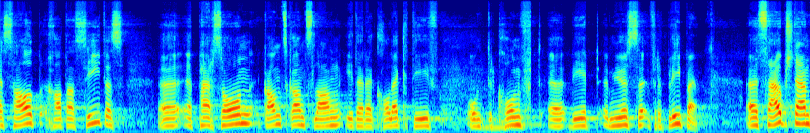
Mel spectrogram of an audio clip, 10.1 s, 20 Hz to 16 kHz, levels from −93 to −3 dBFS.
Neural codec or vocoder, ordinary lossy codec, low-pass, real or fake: none; Opus, 24 kbps; 14.4 kHz; real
